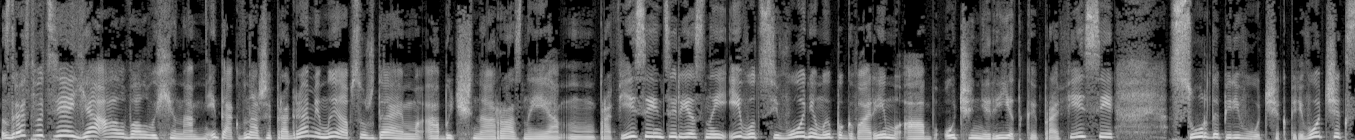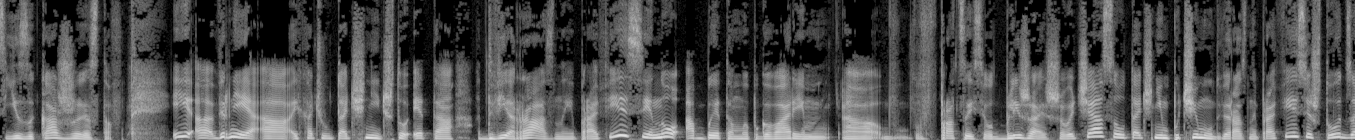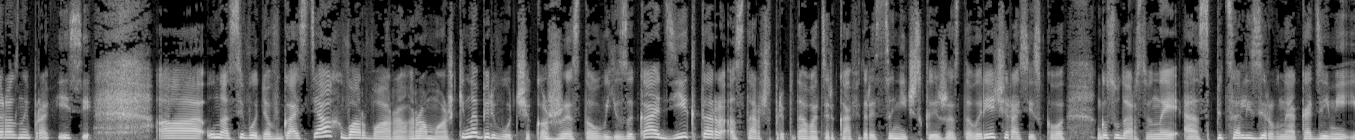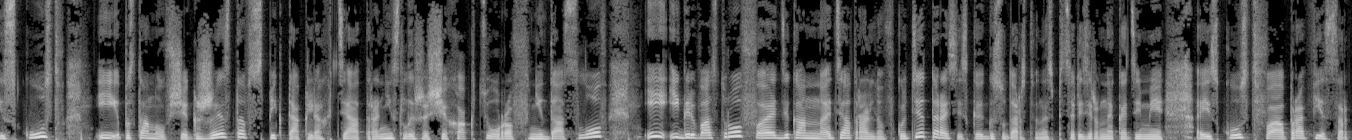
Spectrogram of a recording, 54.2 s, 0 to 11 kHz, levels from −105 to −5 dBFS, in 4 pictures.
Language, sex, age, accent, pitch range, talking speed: Russian, female, 20-39, native, 150-230 Hz, 115 wpm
